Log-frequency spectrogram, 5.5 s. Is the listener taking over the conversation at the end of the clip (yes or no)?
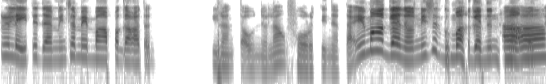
yes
